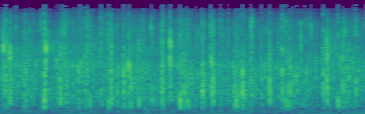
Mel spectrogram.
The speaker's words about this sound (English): Can we give God a hand clap of praise tonight?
